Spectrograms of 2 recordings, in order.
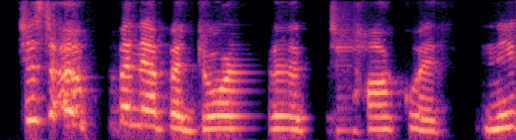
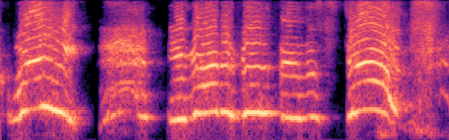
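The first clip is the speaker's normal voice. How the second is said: laughing, high and loud; laughing protest; 7 dB louder than usual. Retold or imitated. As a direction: protest through laughter at the speed. Laughing at how fast it went.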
